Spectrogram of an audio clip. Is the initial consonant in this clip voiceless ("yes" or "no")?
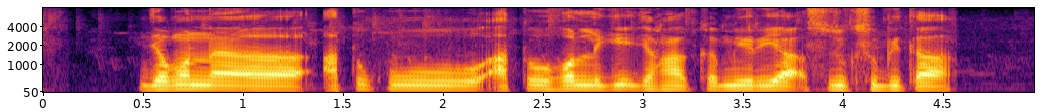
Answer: no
